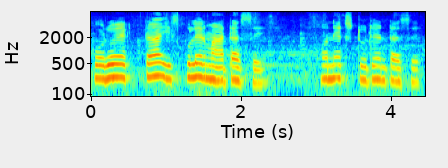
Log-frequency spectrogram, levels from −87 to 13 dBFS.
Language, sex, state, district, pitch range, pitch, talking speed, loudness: Bengali, female, Assam, Hailakandi, 210-240 Hz, 230 Hz, 105 wpm, -16 LUFS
